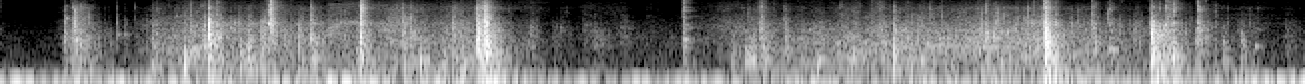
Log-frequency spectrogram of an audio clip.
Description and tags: My friends sliding closet door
